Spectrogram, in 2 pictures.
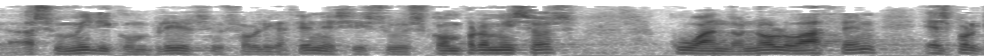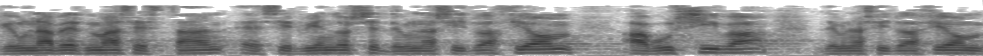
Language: Spanish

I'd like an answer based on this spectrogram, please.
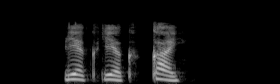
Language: Mari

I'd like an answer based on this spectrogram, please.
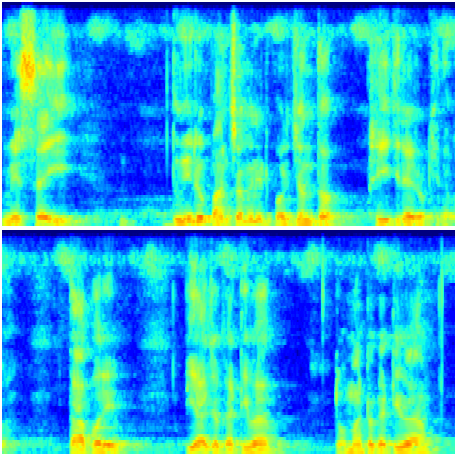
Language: Odia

